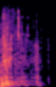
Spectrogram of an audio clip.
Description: build concrete small; Factorio

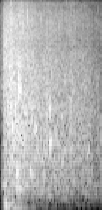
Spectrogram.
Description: landfill small; Factorio

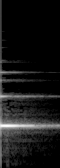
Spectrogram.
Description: celesta, programmable speaker

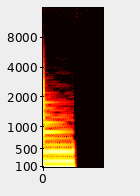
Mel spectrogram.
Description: bass, programmable speaker

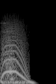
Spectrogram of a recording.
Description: spidertron leg

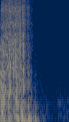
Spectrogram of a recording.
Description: biter roar mid, creatures

